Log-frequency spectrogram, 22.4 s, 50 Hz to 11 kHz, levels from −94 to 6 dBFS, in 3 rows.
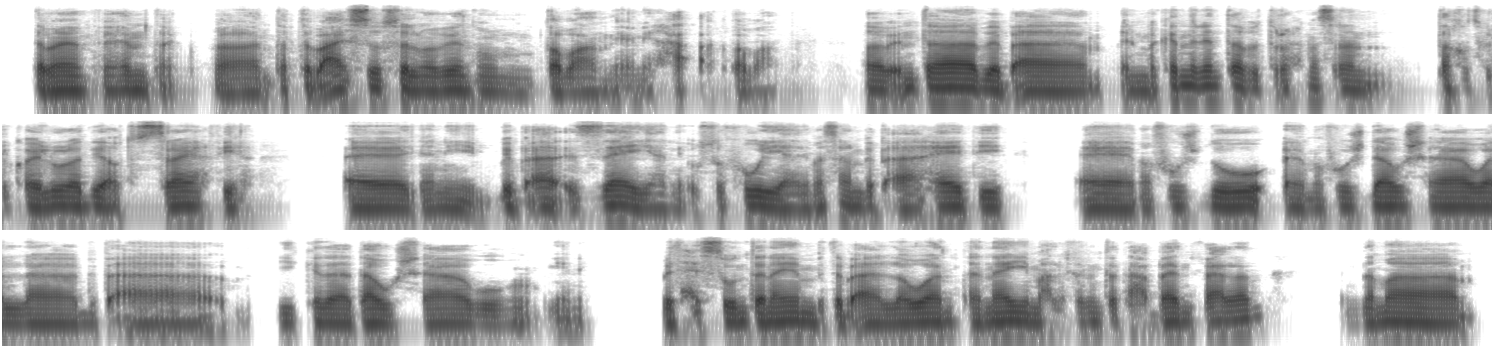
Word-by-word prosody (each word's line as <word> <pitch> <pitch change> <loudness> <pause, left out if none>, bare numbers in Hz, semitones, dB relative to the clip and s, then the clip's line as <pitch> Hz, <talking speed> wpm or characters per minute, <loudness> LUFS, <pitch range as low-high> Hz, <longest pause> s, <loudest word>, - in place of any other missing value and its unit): تمام 80 0 +4
فهمتك، 80 0 -3 0.2
فأنت 70 0 -2
بتبقى 75 - +2
عايز 80 0 +3
تفصل 85 -3 +2
ما 80 0 +2
بينهم 75 -3 -1
طبعًا - - 0
يعني - - -10
حقك - - -7
طبعًا، - - -7 0.4
طيب 85 -1 +2
أنت 90 0 +6
بيبقى 75 -2 +3 0.2
المكان 95 +6 -1
اللي 100 0 +3
أنت 95 -1 0
بتروح 85 0 -3
مثلًا 85 -3 -3 0.3
تاخُد - - -5
فيه - - -14
القيلولة 80 +1 +2
دي 85 +1 +2
أو - - 0
تستريّح 80 0 +1
فيها، 75 -1 -5 0.4
آآ 75 -1 +3
يعني 70 -2 -3
بيبقى - - 0
إزاي 85 -4 +2
يعني 70 - -8
أوصفه 85 -1 -2
لي، 80 - +4
يعني 70 0 -1
مثلًا 80 -2 -3
بيبقى 70 -3 -3
هادي 80 -1 0 0.4
آآ 75 -1 +2
ما 70 - -6
فيهوش 80 +2 -8
ضوء 80 -1 +3
ما 75 0 -4
فيهوش 80 0 -6
دوشة، 80 -1 +2
والّا 75 -1 +1
بيبقى 75 +1 -4 0.3
في 80 - -6
كده 80 -1 0
دوشة 75 0 0
ويعني 75 -1 -7 0.4
بتحِس - - -1
وأنت 80 0 +3
نايم 80 0 +3
بتبقى 75 -1 +1
اللي 75 +1 +1
هو 80 +1 +5
أنت 80 0 -3
نايم 85 0 +2
علشان 80 - -8
أنت 80 - -4
تعبان 80 0 0
فعلًا، 90 +4 +1 0.4
إنما 80 -1 +2
80 Hz, 170 wpm, -26 LUFS, 75-80 Hz, 0.4 s, أنت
